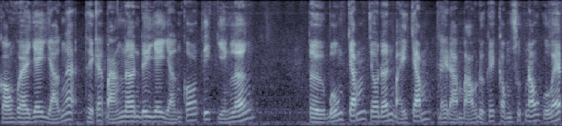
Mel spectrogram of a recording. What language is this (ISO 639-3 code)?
vie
